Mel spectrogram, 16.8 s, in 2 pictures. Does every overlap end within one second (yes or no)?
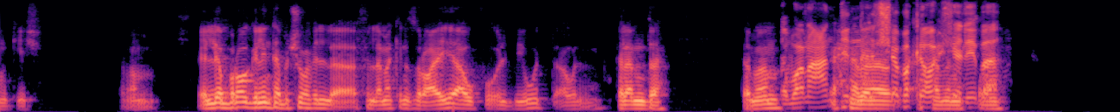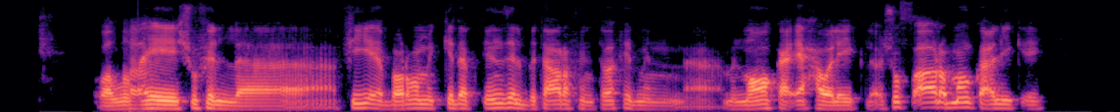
no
